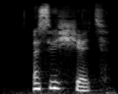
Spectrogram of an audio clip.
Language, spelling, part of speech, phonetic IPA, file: Russian, освещать, verb, [ɐsvʲɪˈɕːætʲ], Ru-освещать.ogg
- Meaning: 1. to light, to light up, to illuminate 2. to elucidate, to illustrate, to throw light (upon), to shed light on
